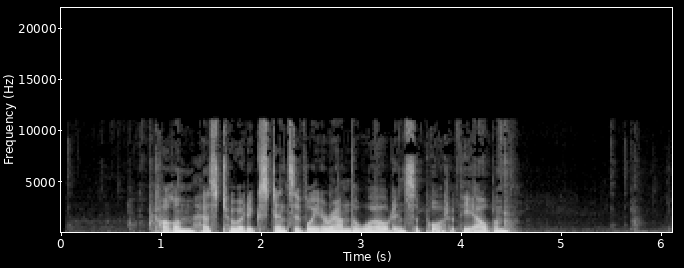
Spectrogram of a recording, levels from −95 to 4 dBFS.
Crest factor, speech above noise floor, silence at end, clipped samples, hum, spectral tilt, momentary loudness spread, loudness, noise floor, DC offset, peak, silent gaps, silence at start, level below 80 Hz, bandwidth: 16 dB; 50 dB; 1.6 s; under 0.1%; none; -6.5 dB/octave; 7 LU; -17 LUFS; -66 dBFS; under 0.1%; -2 dBFS; none; 0.9 s; -44 dBFS; 11.5 kHz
